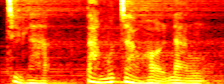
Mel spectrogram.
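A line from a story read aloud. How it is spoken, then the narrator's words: Frightened. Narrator (Vietnamese): Bà sợ hãi mở miệng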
